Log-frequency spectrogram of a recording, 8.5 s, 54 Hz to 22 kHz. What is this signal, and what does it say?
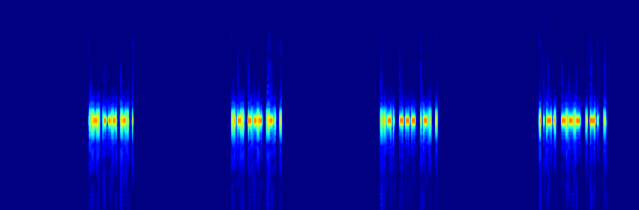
Morse code, heard as a keyed tone, about 66 wpm, 690 Hz. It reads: FORE FORE FORE FORE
